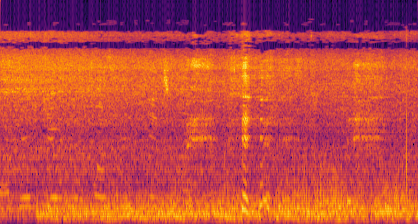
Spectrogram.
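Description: Steady rumbling noise of sea wind buffeting the microphone, with surf breaking against the rocky shore.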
